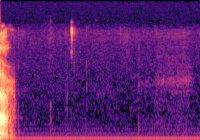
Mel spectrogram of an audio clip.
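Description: A man's voice finishes a word just at the start, then near silence with one faint click about two-thirds of a second in.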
